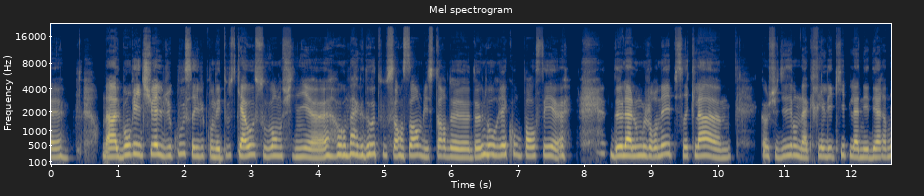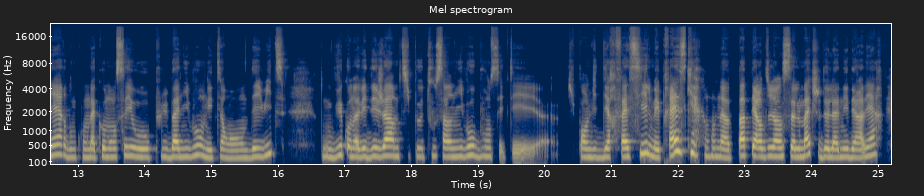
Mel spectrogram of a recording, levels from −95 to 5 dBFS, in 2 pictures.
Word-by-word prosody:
heu, - - -7 0.6
on - - -6
a 210 0 +8
le 205 - -2
bon 245 +5 +4
rituel, 255 -1 +3
du 225 +1 -4
coup. 270 +5 -7
C'est 225 -5 -2
vu 220 - -7
qu'on 215 -2 -6
est 195 -1 0
tous 235 +3 -12
chaos, 235 +1 +5
souvent, 230 -2 -3
on - - -5
finit, 210 -2 -4
heu, 195 +1 +1 0.2
au 245 -1 +3
McDo 250 0 +1
tous 245 -2 -8
ensemble, 230 +1 0
histoire 220 +2 -3
de 195 -2 0
de 205 - +1
nous 250 +2 +2
récompenser, 235 -2 -1
heu - - -1 0.7
de 225 -1 +3
la 230 -1 +9
longue 230 +1 0
journée. 225 +4 -1
Puis, 260 - -15
c'est 220 - -3
que - - -8
là, 225 -4 +3 0.6
comme - - -4
tu 215 -1 -6
disais, 225 +5 -4
on 230 -3 -2
a 190 -1 0
créé 210 +3 -5
l'équipe 210 +3 -7
l'année 195 -2 0
dernière, 205 +6 -1
donc 195 0 -10
on 195 0 -5
a 195 - +1
commencé 200 +3 -3
au 200 -1 +1
plus 200 0 -11
bas 205 +2 +5
niveau. 205 +4 -4
On 230 -4 -3
était 185 +1 -5
en 180 -1 -5
D8. 210 - -3 0.6
Donc, 200 -2 -5
vu 240 +4 -1
qu'on 230 -2 -2
avait 205 0 +1
déjà 215 +3 +4
un 220 - -3
petit 225 0 -10
peu 210 0 -10
tous 225 +3 -8
à 215 - +1
un 205 0 +1
niveau, 215 +3 -1
bon, 215 -1 -7
c'était, 100 - -9
heu, - - -16 0.3
j'ai - - -15
pas 205 - -1
envie 195 0 -3
de 185 - -9
dire 200 +1 0
facile, 210 +7 +2
mais 195 -4 +1
presque. 310 - +5 0.3
On 210 - -5
n'a 195 -3 0
pas 205 +6 +4
perdu 215 -2 +2
un 210 0 +4
seul 210 -1 +1
match 225 +2 +1
de 195 +2 -2
l'année 195 0 +1
dernière. 215 +6 -1
215 Hz, 215 wpm, -23 LUFS, 200-235 Hz, 0.7 s, la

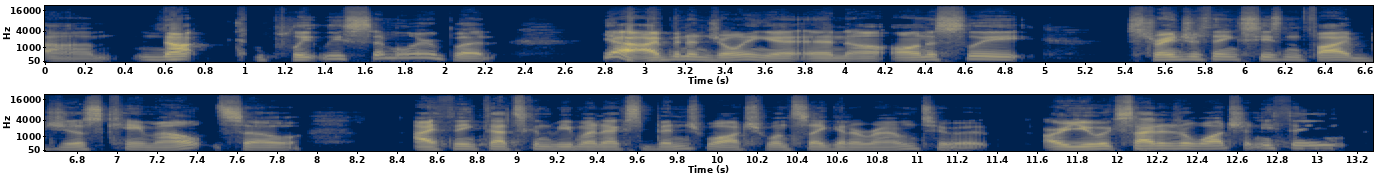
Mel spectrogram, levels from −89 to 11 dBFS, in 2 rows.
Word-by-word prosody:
um, 95 0 -9
not 150 +3 +6 0.3
completely 135 +8 -7
similar, 230 +5 -1
but, - - -5 0.6
yeah, - - +9
I've - - +7
been 155 - -6
enjoying 135 -1 -3
it, 115 - +1
and, 110 0 -4
uh, 110 - 0
honestly, 150 +5 0 0.5
Stranger 150 +2 +3
Things 155 -1 -2
season 140 -2 -2
5 125 -3 +2
just 105 +3 0
came 115 -3 -4
out, 105 - -2
so 105 -1 0 0.6
I - - +7
think 135 -2 -6
that's 125 -1 +1
gonna 130 -2 -12
be 125 - -5
my 120 -1 -2
next 115 -1 0
binge 115 +5 -8
watch - - -2
once 115 -2 -2
I - - 0
get 115 - -9
around 105 +6 -8
to - - -8
it. 455 -3 -11 0.3
Are 125 - +1
you 125 +3 +3
excited 145 +1 +3
to 155 - -4
watch 150 +1 -2
anything? 165 +1 -11
135 Hz, 190 wpm, -24 LUFS, 115-155 Hz, 0.6 s, yeah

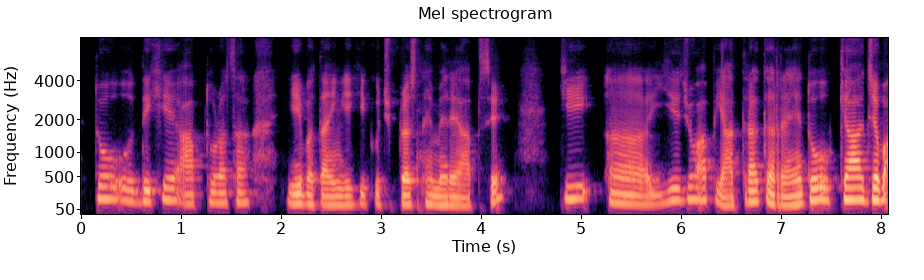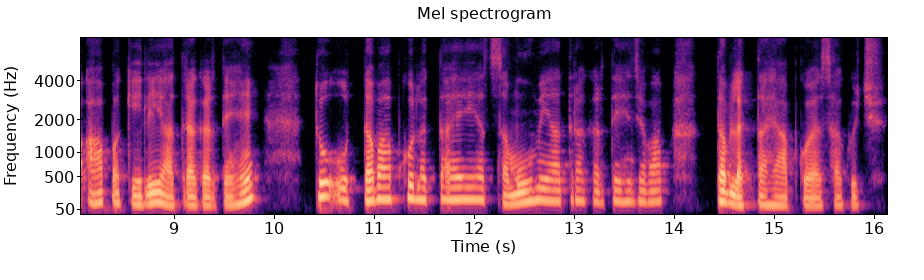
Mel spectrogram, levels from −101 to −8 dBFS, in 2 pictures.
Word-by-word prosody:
तो 170 -4 -2
देखिए, 145 +3 -1
आप 115 -4 -4
थोड़ा-सा 125 0 -4 0.4
ये 120 0 +2
बताएँगी 105 -2 -2
कि 110 +2 -7
कुछ 110 -2 -7
प्रश्न 110 0 0
है 115 - -2
मेरे 100 0 0
आपसे - - -4 0.6
कि 170 -1 -2 0.4
अ, - - -1 0.4
ये 130 +9 -4
जो 165 +2 -4
आप 160 -1 -3
यात्रा 95 +8 0
कर 115 -4 +4
रहे 100 +1 0
हैं, 110 +1 +2
तो 155 +3 +3
क्या 160 0 +6
जब 160 - +7
आप 125 +2 +1
अकेले 110 0 +1
यात्रा 100 -5 +3
करते 95 0 0
हैं, 155 +4 +6 0.6
तो 200 -6 +4 0.2
तब 150 +3 +6
आपको 165 +2 +3
लगता 160 0 -1
है 165 +1 +3
या 165 0 +1 0.2
समूह 120 +6 +3
में 160 - +2
यात्रा 145 +1 -2
करते 135 +2 -4
हैं 140 0 -4
जब 140 0 -4
आप, 140 0 -3 0.5
तब 140 -4 +7
लगता 100 0 +3
है 100 0 -2
आपको 95 -1 -1
ऐसा 90 +1 -4
कुछ? 95 -2 -9
130 Hz, 180 wpm, -25 LUFS, 105-155 Hz, 0.6 s, जब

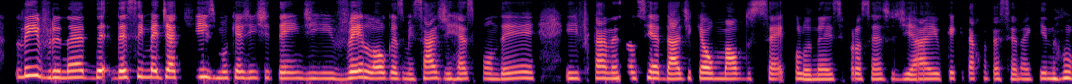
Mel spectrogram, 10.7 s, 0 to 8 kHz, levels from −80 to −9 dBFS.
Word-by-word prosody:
livre, 255 -4 +5
né, 240 +2 +3
de 240 +2 +2
desse 235 +4 +3
imediatismo 245 -1 +2
que 230 +1 0
a 225 - +2
gente 225 0 -5
tem 210 0 -1
de 200 0 -4
ver 220 +6 +5
logo 205 -1 +2
as 195 -1 -2
mensagens, 185 +2 -1
de 190 - -5
responder 195 +2 -2 0.3
e 205 +1 -2
ficar 210 +1 0
nessa 205 +1 -1
ansiedade, 205 -2 +1
que - - -2
é 200 - +7
o 195 - +4
mal 190 0 0
do 195 - -12
século, 185 -2 -3
né, 175 0 -1
esse 175 -1 -5
processo 185 -1 -5
de: 180 +1 -3
"Aí, 185 +2 0
o 185 - -7
que 205 +1 -6
que 215 - -36
tá 195 - -3
acontecendo 185 -2 -7
aqui 180 +3 -5
no?". 195 +3 0
205 Hz, 215 wpm, -23 LUFS, 185-220 Hz, 0.3 s, é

